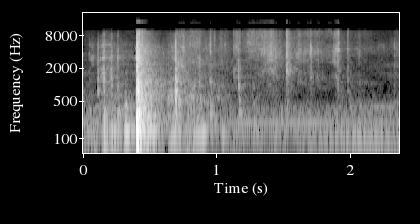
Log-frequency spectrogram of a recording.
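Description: A single sharp snap of the Stampin' Up! Envelope Punch Board's punch cutting a rounded corner off a strip of cardstock, followed by a few faint paper-handling ticks.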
